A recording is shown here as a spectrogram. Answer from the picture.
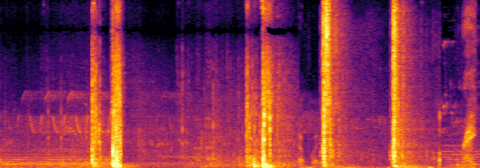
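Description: Nails being driven into a wooden fascia board at the roof edge: five sharp impacts, two close together about a second in, then roughly one a second after.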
